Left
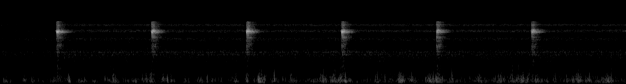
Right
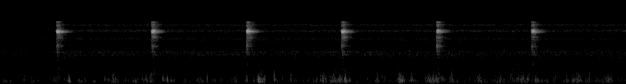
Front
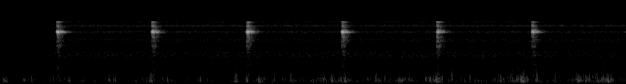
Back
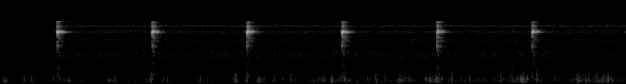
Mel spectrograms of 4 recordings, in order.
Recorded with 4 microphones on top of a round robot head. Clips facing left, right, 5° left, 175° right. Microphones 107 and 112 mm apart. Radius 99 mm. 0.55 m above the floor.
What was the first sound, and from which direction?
Ticking, 165° left.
